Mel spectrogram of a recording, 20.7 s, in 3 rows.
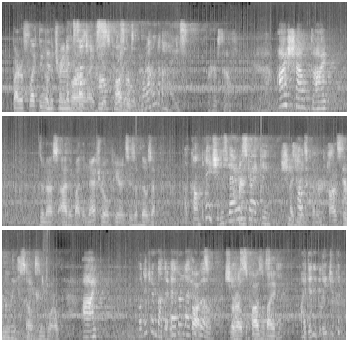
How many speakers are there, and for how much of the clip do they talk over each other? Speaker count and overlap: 3, about 39%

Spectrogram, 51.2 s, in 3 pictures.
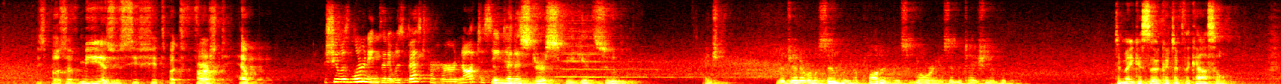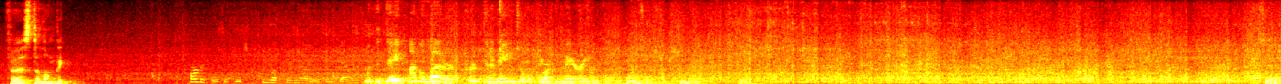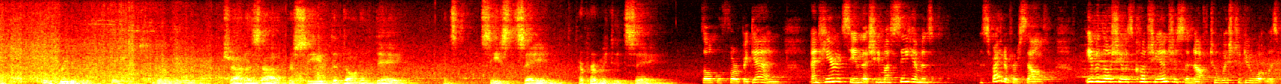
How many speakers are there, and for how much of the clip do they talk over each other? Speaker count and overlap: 7, about 5%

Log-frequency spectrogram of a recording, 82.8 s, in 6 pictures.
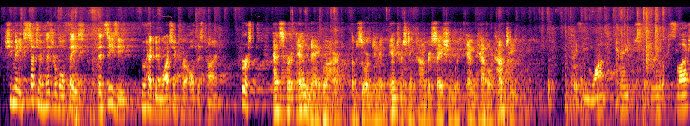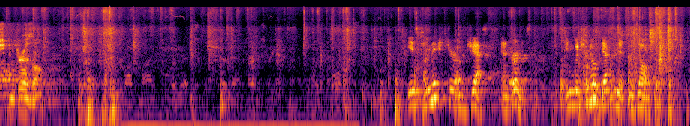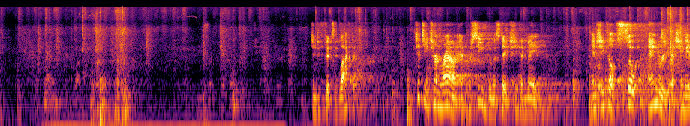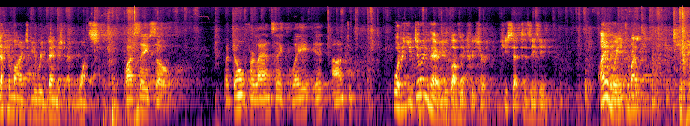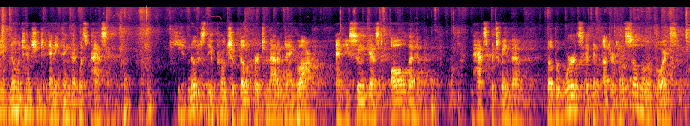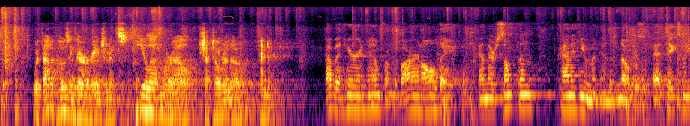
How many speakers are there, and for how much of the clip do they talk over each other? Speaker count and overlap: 5, no overlap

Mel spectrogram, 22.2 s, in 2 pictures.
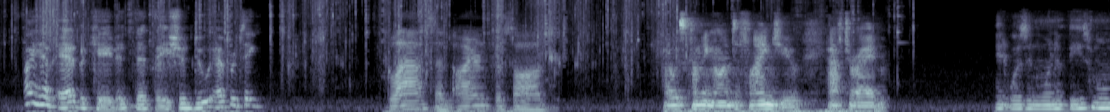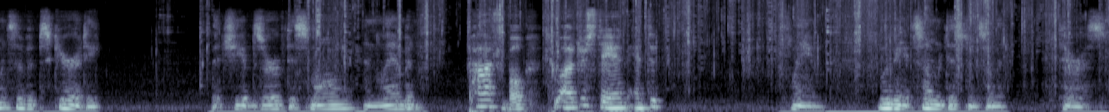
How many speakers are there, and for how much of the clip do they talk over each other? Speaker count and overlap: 4, no overlap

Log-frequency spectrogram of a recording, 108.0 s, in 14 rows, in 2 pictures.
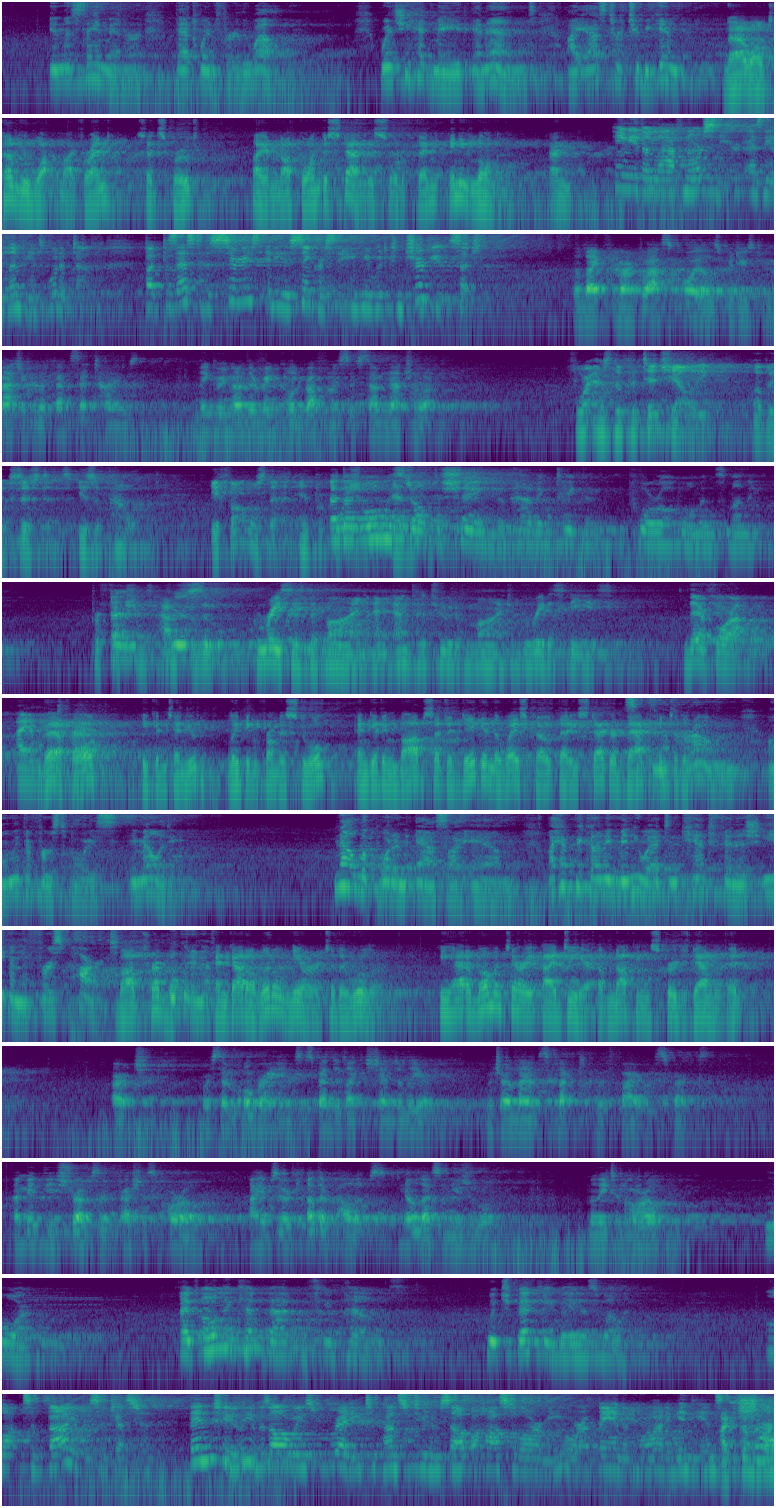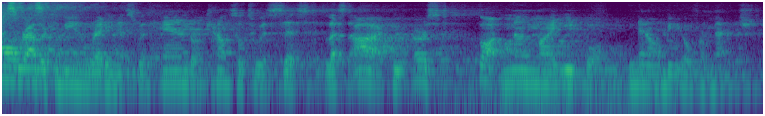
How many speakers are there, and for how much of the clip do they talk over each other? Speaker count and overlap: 7, about 6%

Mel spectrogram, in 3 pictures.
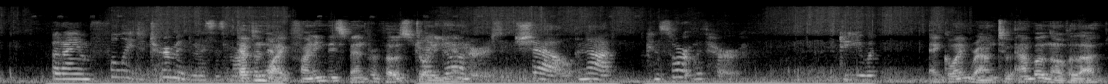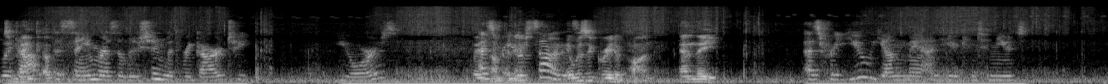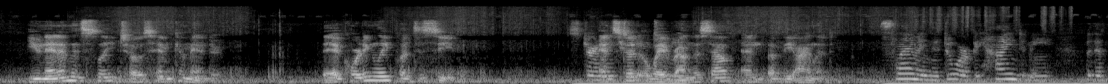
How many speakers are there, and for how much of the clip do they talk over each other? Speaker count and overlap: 2, about 12%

